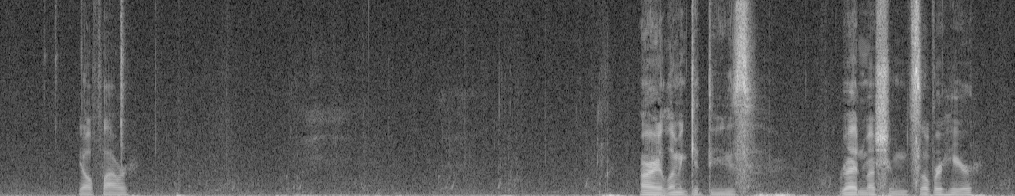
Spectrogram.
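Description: Water splashes softly as a swimmer paddles.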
